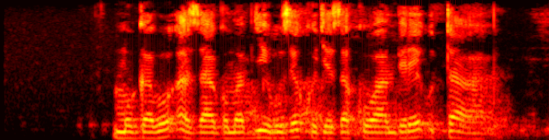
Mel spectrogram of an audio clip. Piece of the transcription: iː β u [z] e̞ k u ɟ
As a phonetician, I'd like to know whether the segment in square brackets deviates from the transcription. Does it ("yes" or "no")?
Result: no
